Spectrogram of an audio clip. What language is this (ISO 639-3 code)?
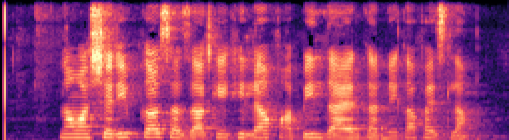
urd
